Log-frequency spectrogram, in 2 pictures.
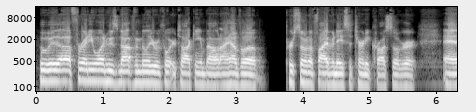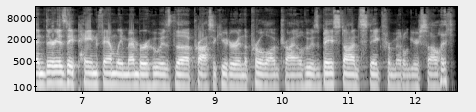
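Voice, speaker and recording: A man co-hosting a let's play chats casually about the game and voices its characters, explaining things in a hesitant, thoughtful way. His mid-range voice is flat and a little fast, with game music playing in the background.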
